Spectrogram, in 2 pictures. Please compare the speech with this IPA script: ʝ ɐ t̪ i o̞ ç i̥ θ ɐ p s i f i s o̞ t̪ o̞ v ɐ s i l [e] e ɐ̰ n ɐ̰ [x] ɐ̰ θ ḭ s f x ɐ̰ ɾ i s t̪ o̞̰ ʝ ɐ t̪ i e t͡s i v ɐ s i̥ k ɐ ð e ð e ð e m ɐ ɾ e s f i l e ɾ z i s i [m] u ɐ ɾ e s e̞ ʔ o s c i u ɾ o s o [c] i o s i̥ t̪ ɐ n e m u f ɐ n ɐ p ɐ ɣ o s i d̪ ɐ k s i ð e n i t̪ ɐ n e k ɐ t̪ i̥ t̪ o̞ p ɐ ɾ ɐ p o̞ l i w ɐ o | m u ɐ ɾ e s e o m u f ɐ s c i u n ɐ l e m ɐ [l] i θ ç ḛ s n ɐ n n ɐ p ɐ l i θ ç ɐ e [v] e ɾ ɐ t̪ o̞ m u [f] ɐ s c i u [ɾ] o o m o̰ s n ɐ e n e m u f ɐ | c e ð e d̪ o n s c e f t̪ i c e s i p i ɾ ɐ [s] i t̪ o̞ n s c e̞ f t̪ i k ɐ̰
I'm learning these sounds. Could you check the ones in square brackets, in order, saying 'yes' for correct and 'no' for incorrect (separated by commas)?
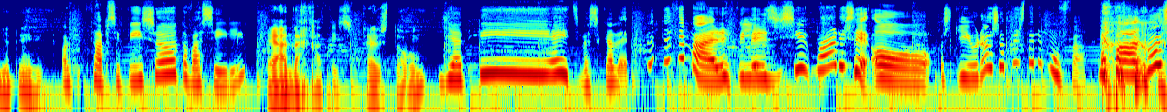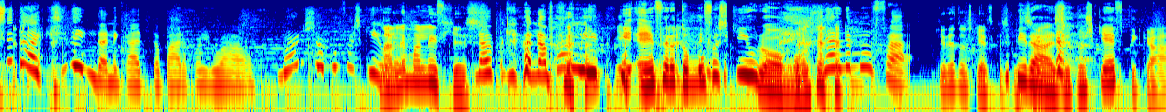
no, yes, yes, no, yes, no, yes, yes, no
